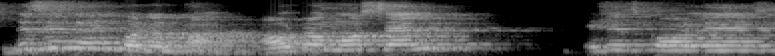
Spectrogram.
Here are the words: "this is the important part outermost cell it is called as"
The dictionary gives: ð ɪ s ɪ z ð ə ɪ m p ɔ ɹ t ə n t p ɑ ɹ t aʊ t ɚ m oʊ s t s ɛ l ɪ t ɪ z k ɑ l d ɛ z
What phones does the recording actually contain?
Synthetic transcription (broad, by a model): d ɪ s ɪ z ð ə ɪ m p ɔ ɹ t ə n t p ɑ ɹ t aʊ t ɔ m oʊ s s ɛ l ɪ t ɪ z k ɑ l ɛ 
